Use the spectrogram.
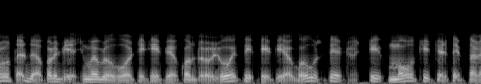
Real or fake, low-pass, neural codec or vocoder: fake; 7.2 kHz; autoencoder, 22.05 kHz, a latent of 192 numbers a frame, VITS, trained on many speakers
